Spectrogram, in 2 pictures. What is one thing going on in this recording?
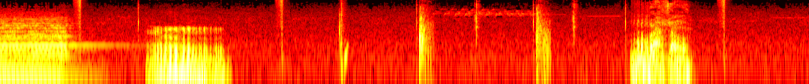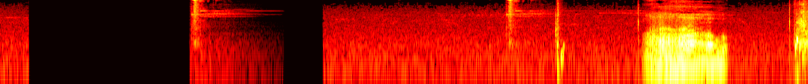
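Short game clicks and chimes sound now and then.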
